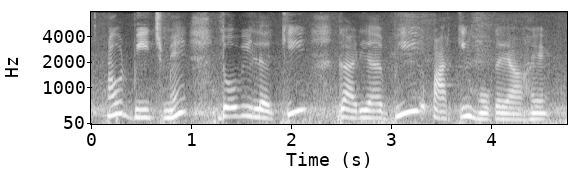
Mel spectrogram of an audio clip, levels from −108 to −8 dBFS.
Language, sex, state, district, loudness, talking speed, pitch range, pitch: Hindi, female, Chhattisgarh, Bastar, -13 LUFS, 165 wpm, 185-290 Hz, 215 Hz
